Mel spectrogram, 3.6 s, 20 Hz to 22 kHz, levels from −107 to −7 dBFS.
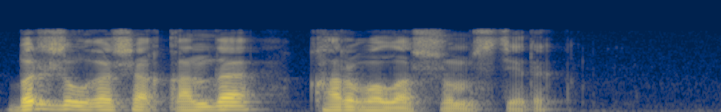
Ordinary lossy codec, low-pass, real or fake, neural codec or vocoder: none; 7.2 kHz; real; none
